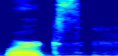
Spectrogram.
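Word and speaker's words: Worx: keeping for ourselves this works is a great tool brand if you know it works it's spelled w-o-r-x this was their line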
